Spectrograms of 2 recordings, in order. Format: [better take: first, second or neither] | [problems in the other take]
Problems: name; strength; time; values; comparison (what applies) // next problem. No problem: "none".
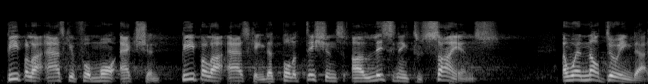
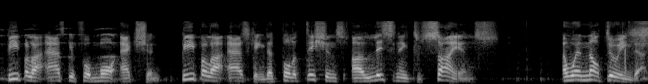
first | noise reduction (neural mask model RNNoise)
